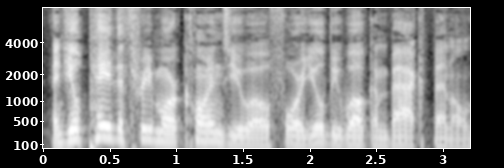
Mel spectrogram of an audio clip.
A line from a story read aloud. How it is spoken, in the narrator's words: the burly man shouted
